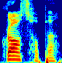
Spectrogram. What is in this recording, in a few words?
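"grasshopper", British English; pronunciations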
